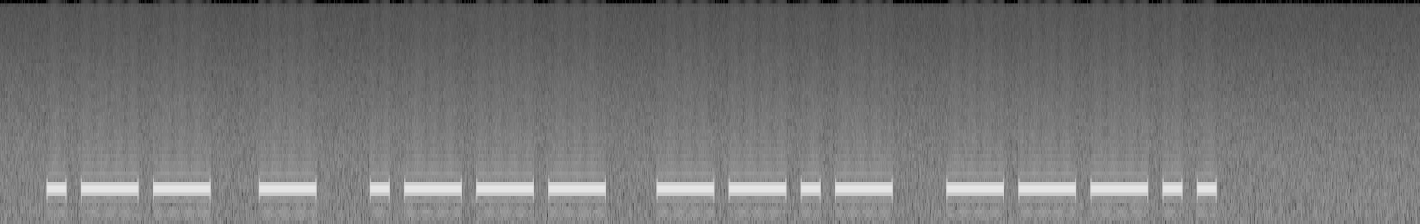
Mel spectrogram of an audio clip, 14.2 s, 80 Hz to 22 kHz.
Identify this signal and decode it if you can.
Morse code, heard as a keyed tone, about 7 wpm, 650 Hz. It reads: WTJQ8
